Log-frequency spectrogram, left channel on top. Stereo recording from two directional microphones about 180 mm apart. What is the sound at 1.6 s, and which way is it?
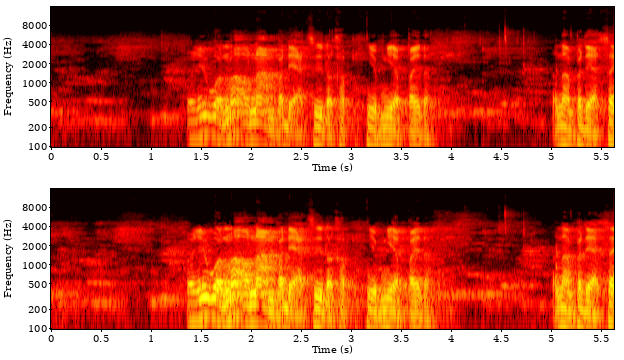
A man's voice, 5° left (ahead or behind).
